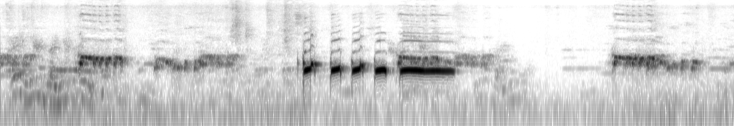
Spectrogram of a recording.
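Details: Bangkok-type zebra dove champion song played as a lure to make birds answer: short soft cooing bursts, then five rapid clipped coos followed by a sustained steady tone, quiet pause, and another cooing burst.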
